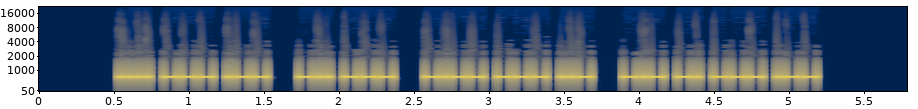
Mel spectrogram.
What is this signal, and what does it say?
Morse code, heard as a keyed tone, about 40 wpm, 700 Hz. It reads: HOW DO YOU KNOW
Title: Sets of 4 Words 40wpm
